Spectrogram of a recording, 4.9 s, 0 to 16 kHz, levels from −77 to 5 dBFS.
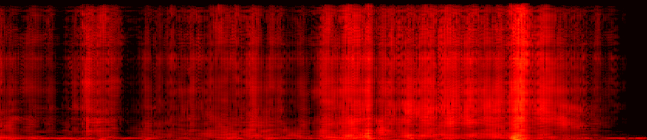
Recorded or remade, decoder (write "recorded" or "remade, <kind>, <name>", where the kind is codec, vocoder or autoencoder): remade, vocoder, BigVGAN v2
